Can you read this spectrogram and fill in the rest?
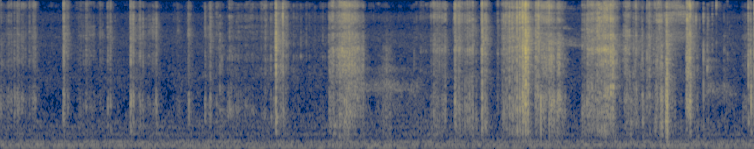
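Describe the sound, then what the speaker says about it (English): Scissors trimming a paper junk mail envelope, close crisp snipping and crunching cuts in an irregular series of strokes, with no talking. "Then we're going to trim that off."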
